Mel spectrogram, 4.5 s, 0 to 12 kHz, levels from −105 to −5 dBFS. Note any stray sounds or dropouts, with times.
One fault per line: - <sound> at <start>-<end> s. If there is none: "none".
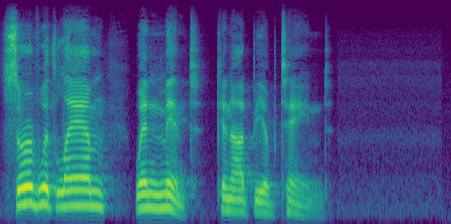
none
